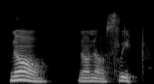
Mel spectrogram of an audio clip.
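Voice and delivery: ordinary talk, nothing marked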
